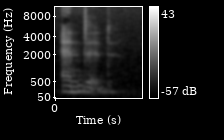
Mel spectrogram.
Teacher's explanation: Therefore, it is case 3, ended, where the ed is pronounced with the I as in sit and the d sound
